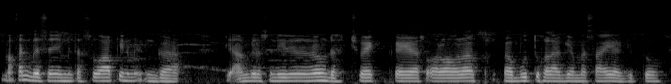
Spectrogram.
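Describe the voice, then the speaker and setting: Low, mellow-voiced woman telling a story. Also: level tone, normal speed. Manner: chatty and heartfelt, acts out quoted speech. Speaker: storyteller recounting her own marriage. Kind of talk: casual personal storytelling.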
